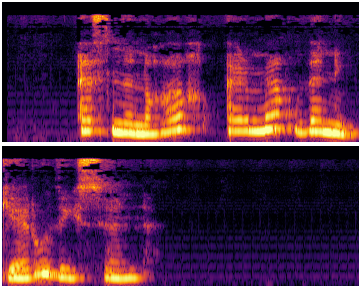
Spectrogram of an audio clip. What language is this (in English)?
Kabyle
